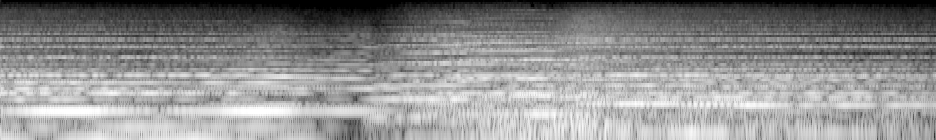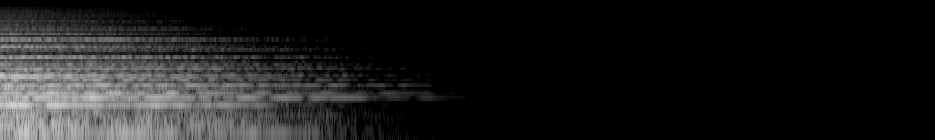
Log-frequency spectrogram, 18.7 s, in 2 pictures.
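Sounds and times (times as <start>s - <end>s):
instrumental music: 0.0s - 13.9s.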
